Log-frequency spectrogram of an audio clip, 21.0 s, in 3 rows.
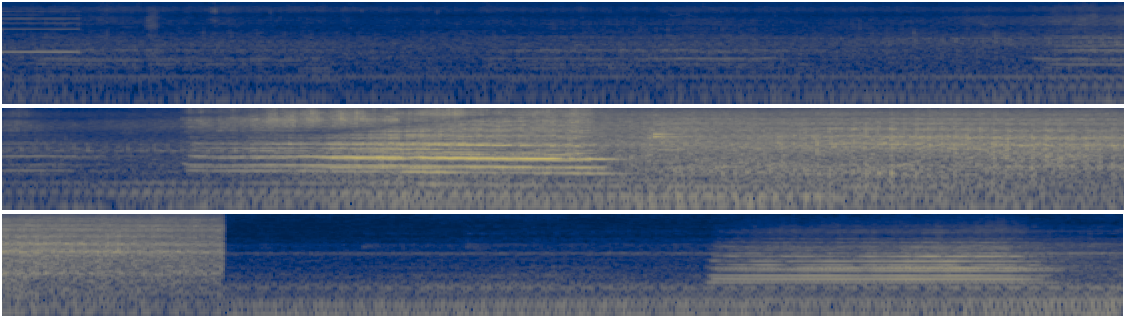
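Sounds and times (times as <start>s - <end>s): train running by: 0.0s - 21.0s
train horn chord: 3.0s - 5.4s, 6.4s - 11.2s, 18.4s - 20.7s.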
